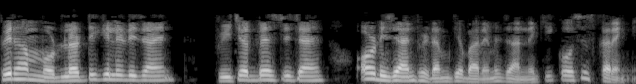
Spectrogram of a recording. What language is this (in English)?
Hindi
